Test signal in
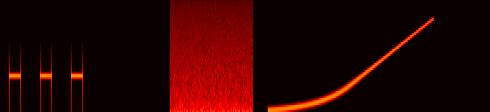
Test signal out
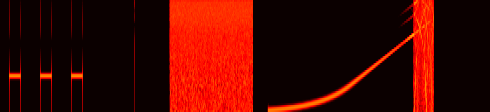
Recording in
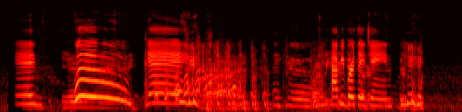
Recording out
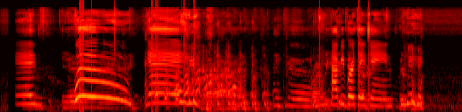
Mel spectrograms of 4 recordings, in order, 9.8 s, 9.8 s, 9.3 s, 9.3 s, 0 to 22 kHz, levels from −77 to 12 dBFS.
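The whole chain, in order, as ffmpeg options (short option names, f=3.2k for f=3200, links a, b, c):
-af "aexciter=amount=14.2:drive=9:freq=6.9k,aeval=exprs='(mod(3.16*val(0)+1,2)-1)/3.16':c=same,volume=-2.5dB"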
